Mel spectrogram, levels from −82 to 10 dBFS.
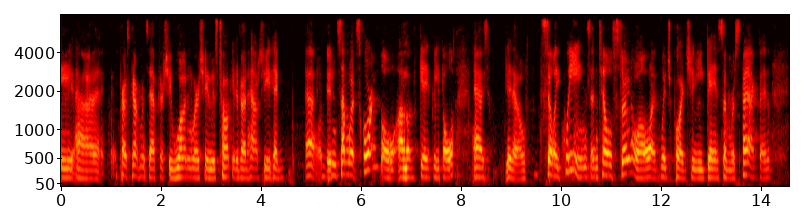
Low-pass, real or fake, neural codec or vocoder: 7.2 kHz; fake; codec, 24 kHz, 1.5 kbps, HILCodec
